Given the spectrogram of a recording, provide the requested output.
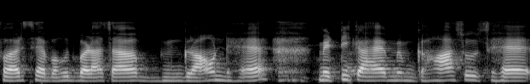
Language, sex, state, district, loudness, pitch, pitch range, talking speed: Hindi, female, Jharkhand, Deoghar, -18 LUFS, 180 Hz, 170-185 Hz, 145 wpm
